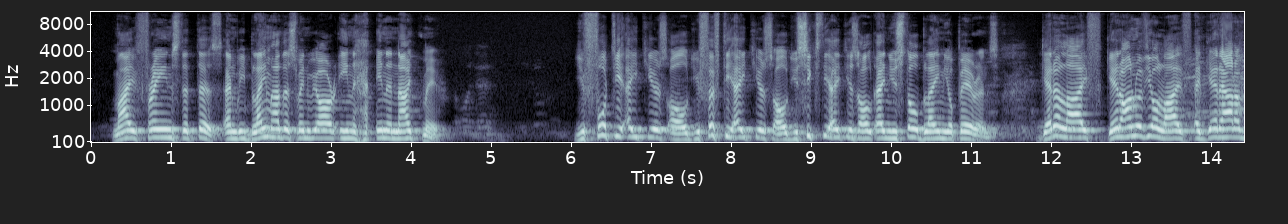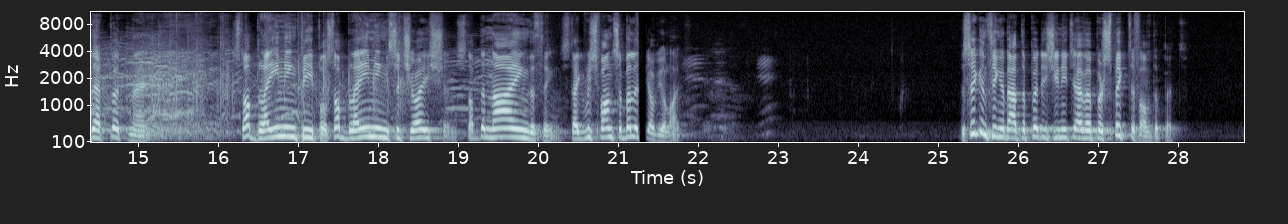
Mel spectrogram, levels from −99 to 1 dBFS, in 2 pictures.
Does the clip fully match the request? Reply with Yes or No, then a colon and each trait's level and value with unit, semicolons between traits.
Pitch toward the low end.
No: high, 200 Hz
